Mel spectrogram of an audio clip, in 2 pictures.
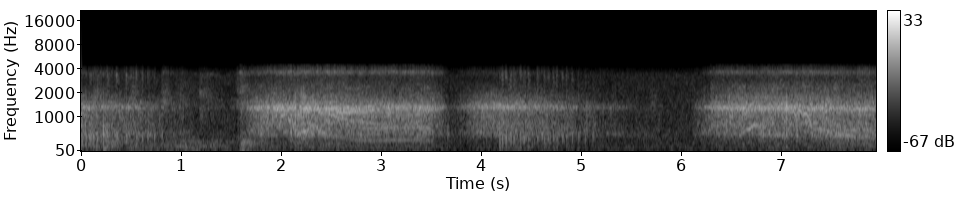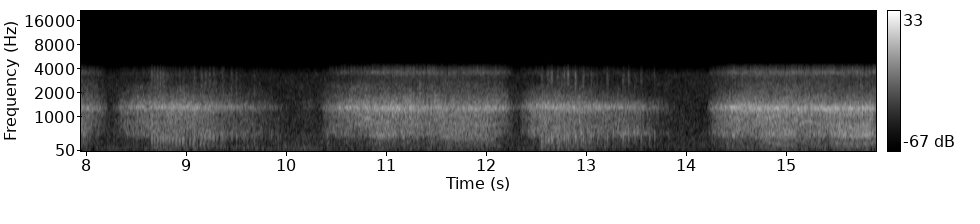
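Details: Snoring: loud, rhythmic rasping snores with each breath, about 16 breaths a minute, in a quiet room.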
